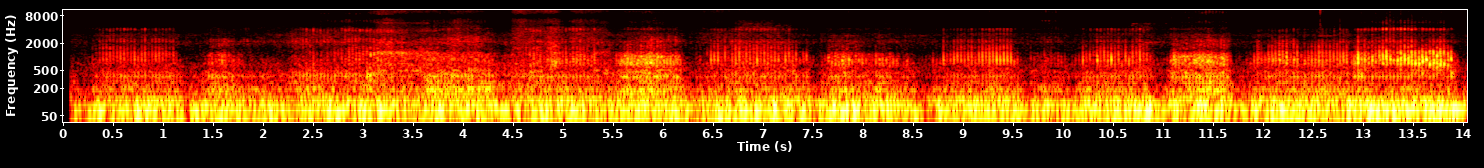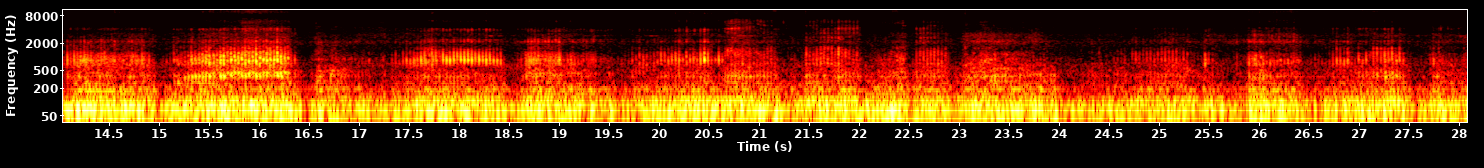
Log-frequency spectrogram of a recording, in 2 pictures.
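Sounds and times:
cat purring: 0.1s - 28.0s.

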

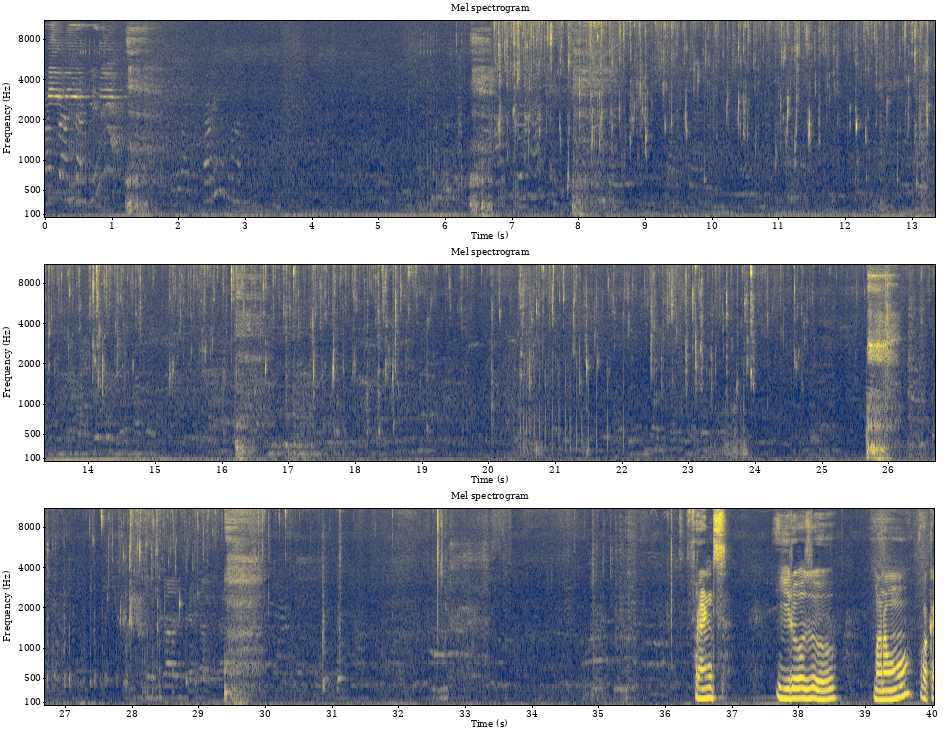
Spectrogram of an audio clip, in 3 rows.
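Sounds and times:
water dripping onto soil: 6.2s - 30.4s.

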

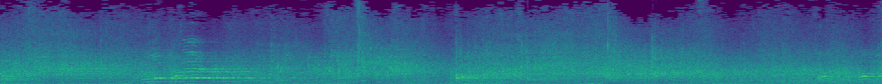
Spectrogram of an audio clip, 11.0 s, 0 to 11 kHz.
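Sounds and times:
sharp knocks of stick or puck: 4.4s - 8.6s.

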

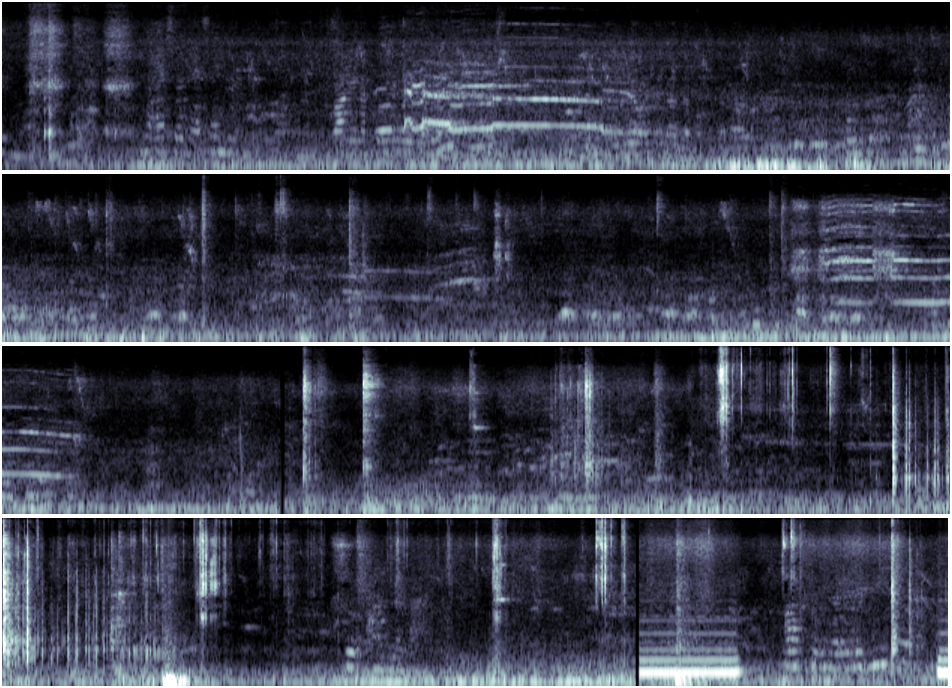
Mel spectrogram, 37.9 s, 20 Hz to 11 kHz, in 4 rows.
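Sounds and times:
rooster crowing: 3.8s - 6.2s, 17.4s - 19.8s
nut shells cracking: 25.9s - 33.6s, 34.2s - 34.8s.

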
